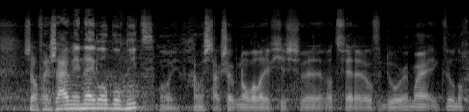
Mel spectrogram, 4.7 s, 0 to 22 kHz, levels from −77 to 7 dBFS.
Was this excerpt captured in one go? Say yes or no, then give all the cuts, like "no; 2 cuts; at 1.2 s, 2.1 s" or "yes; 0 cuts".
no; 1 cut; at 1.5 s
